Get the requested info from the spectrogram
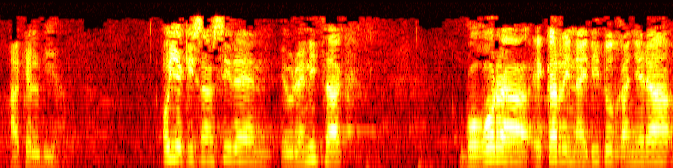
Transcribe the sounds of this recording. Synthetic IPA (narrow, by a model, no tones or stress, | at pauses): ake̞ld̪ia | o̞je̞kisansiɾe̞ne̞wɾe̞nit͡sak | ɡo̞ɣ̞o̞rae̞karinajðit̪ut̪ɡaɲe̞ɾa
